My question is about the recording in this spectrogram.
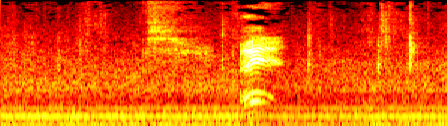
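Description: Steady low hum of a car running while parked, heard inside the cabin. A short spoken 'eh' comes a little past the middle.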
